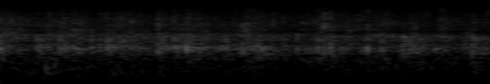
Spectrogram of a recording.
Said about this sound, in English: Amen. You can clap for that.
